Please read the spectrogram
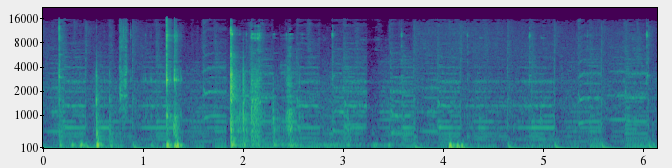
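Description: Background music with a few sharp metallic clicks and clinks in the first two seconds and one softer one later: a steel exhaust spring being hooked onto the header of a nitro RC engine with a wire spring hook.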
